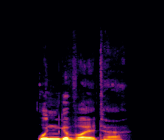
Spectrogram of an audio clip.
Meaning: 1. comparative degree of ungewollt 2. inflection of ungewollt: strong/mixed nominative masculine singular 3. inflection of ungewollt: strong genitive/dative feminine singular
- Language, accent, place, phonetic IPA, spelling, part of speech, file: German, Germany, Berlin, [ˈʊnɡəˌvɔltɐ], ungewollter, adjective, De-ungewollter.ogg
